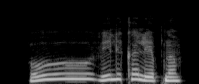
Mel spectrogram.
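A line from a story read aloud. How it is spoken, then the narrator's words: Mumbled. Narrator (Russian): пробормотал Икинг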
